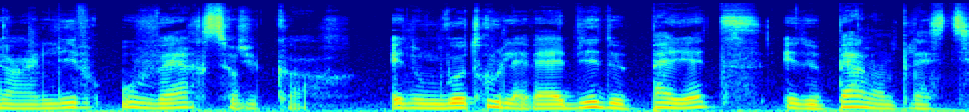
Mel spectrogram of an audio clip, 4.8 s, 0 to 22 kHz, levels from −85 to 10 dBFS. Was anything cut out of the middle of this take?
yes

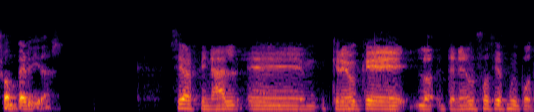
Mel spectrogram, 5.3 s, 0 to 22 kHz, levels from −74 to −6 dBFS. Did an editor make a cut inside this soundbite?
no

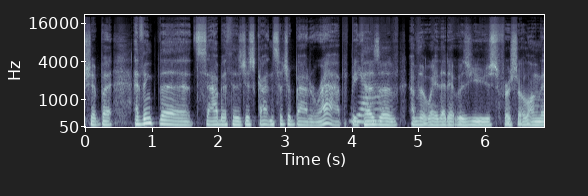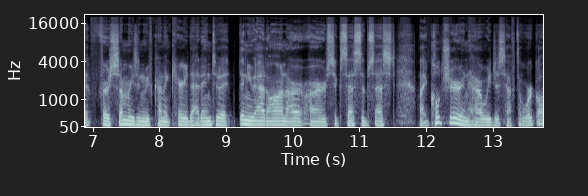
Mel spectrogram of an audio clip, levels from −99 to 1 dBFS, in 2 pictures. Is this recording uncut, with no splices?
no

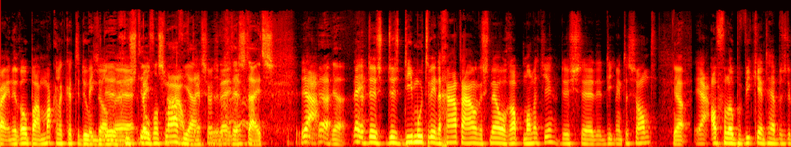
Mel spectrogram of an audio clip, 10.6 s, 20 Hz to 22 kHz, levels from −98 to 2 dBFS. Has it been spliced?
yes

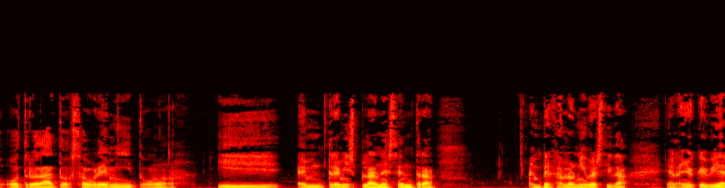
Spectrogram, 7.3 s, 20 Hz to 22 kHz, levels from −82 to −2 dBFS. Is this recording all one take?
yes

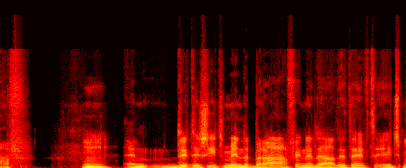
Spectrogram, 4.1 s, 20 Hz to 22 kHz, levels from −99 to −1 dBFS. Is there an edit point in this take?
no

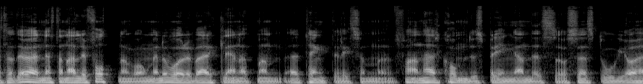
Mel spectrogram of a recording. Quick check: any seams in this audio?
no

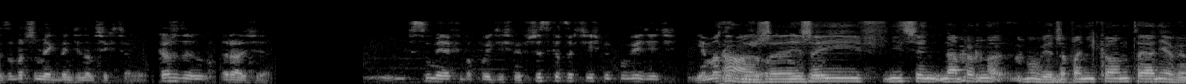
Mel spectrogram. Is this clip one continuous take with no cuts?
yes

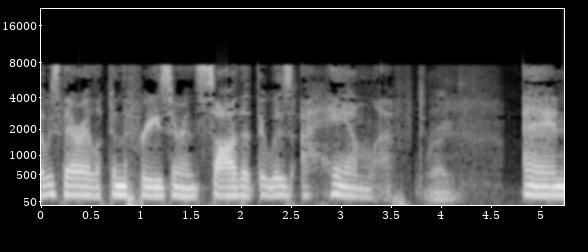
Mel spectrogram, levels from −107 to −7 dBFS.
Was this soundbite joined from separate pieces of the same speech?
no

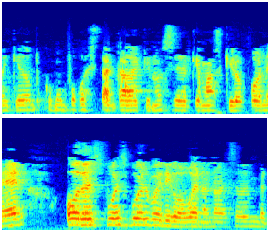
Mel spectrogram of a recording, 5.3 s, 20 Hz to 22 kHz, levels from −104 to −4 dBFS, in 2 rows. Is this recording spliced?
yes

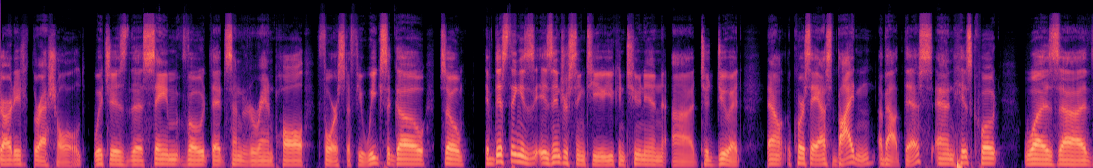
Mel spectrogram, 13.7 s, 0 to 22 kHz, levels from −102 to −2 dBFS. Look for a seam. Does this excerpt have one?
yes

